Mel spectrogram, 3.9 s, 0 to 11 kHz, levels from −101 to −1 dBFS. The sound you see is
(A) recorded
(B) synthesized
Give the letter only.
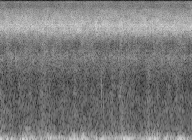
B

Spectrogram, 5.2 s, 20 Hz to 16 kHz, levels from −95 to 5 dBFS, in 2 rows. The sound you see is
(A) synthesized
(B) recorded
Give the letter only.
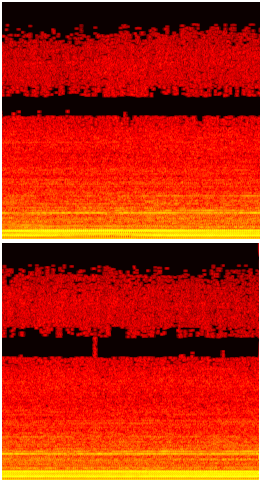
B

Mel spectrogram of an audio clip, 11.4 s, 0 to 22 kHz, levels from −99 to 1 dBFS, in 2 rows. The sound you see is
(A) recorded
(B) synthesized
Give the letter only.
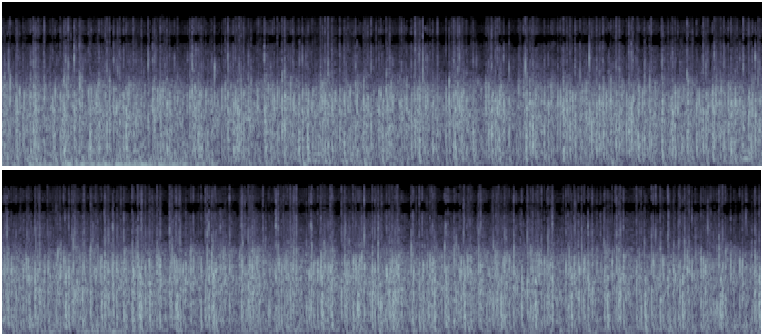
A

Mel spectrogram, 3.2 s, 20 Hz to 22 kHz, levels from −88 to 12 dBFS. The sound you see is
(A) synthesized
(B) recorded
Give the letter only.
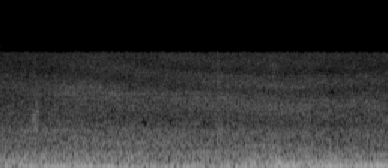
B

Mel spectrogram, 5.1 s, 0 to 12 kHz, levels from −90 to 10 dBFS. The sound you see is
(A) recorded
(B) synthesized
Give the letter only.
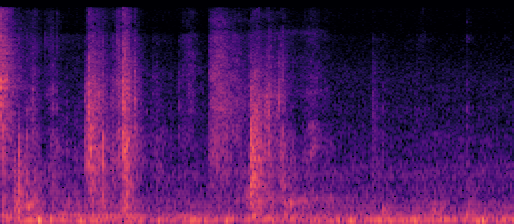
A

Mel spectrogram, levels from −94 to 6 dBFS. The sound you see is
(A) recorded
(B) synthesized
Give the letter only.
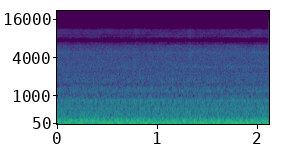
B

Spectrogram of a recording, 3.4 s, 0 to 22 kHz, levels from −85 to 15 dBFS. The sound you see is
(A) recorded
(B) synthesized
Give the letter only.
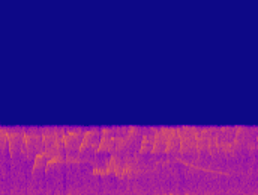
A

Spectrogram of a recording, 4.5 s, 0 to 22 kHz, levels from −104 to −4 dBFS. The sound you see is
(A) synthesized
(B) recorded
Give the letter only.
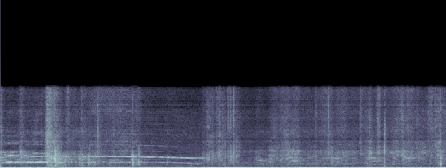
A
